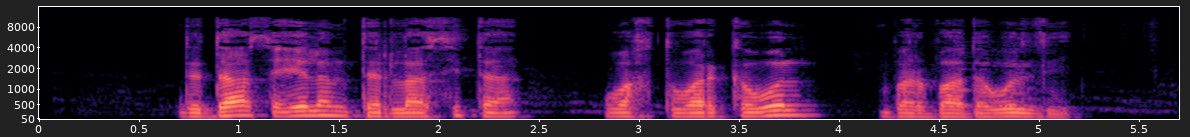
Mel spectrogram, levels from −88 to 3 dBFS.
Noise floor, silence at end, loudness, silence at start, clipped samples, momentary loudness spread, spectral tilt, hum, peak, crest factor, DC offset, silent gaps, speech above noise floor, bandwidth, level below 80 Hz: -73 dBFS; 0.55 s; -24 LUFS; 0.7 s; under 0.1%; 15 LU; -6.5 dB/octave; none; -4 dBFS; 20 dB; under 0.1%; none; 50 dB; 11.5 kHz; -64 dBFS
